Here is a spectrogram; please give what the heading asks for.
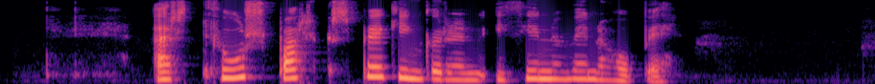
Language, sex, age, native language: Icelandic, female, 30-39, Icelandic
